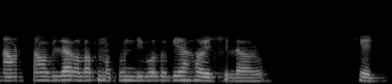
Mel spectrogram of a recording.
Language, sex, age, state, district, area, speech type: Assamese, female, 30-45, Assam, Jorhat, urban, conversation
